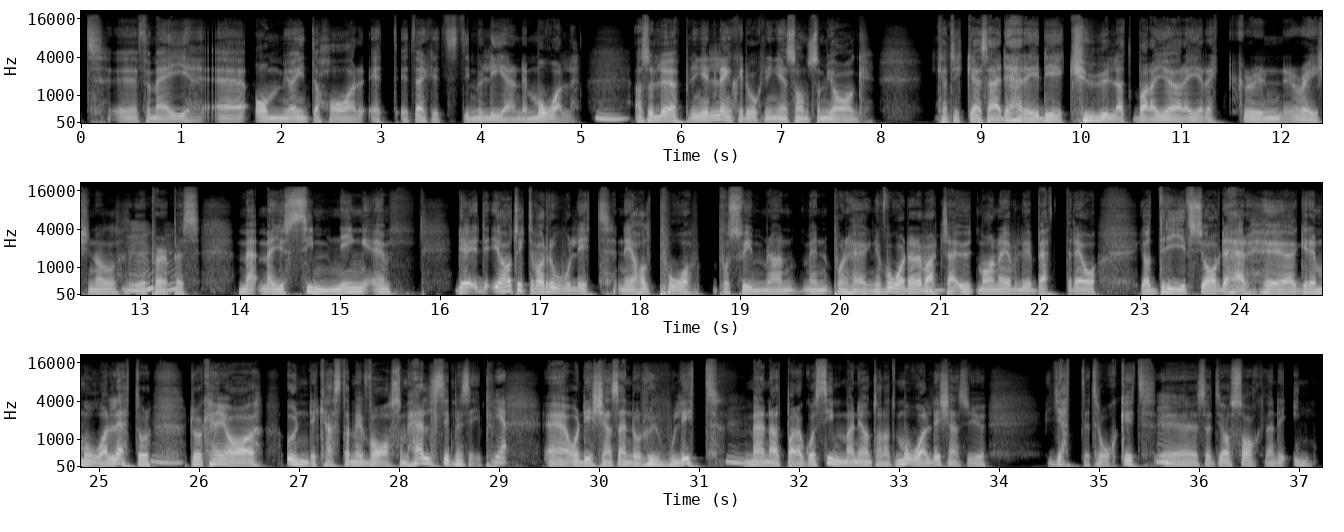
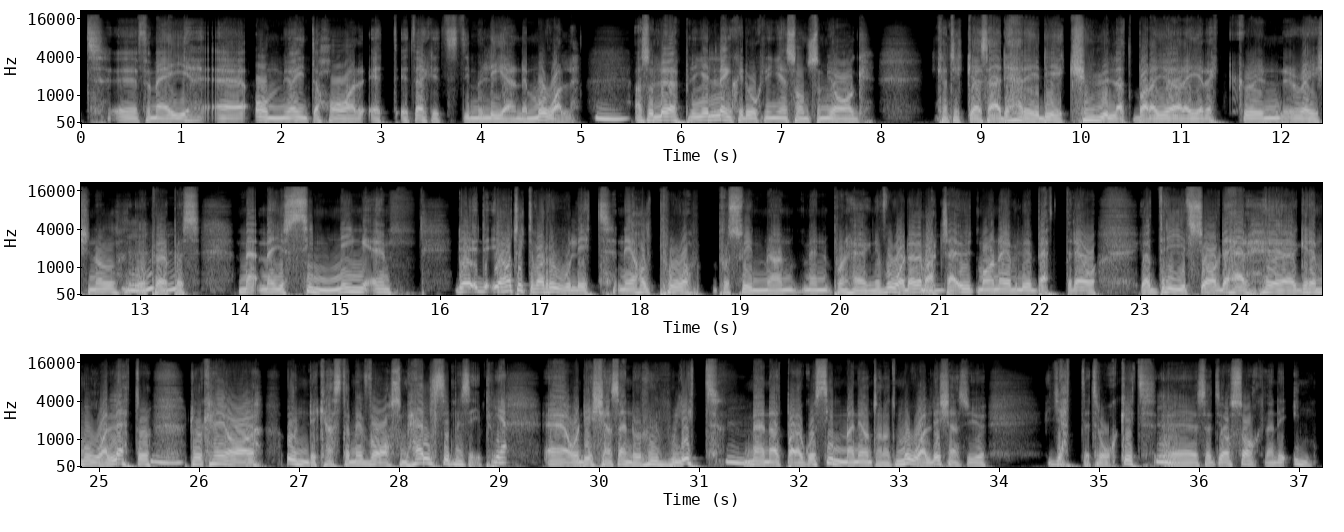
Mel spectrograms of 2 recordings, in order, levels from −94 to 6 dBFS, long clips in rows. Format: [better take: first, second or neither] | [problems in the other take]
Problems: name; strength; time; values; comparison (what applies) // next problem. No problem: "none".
first | distortion; heavy; 7 dB below the speech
